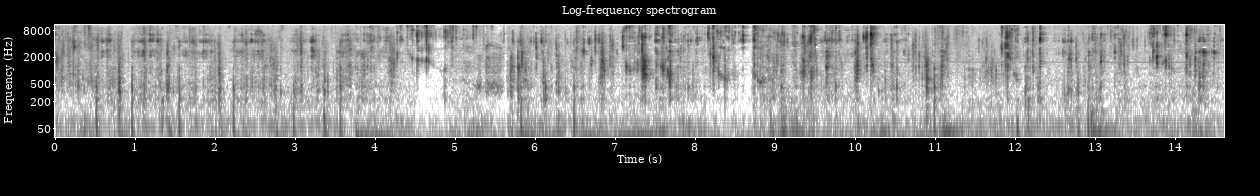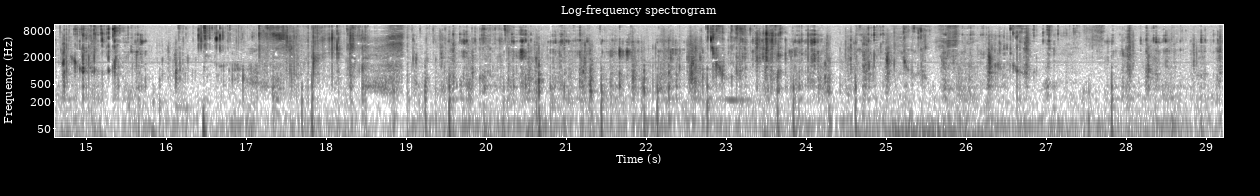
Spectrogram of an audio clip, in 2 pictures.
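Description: Close-miked biting and chewing of a whole, uncut gimbap: a seaweed-wrapped rice roll, with a steady run of short sticky, crunchy mouth sounds.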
